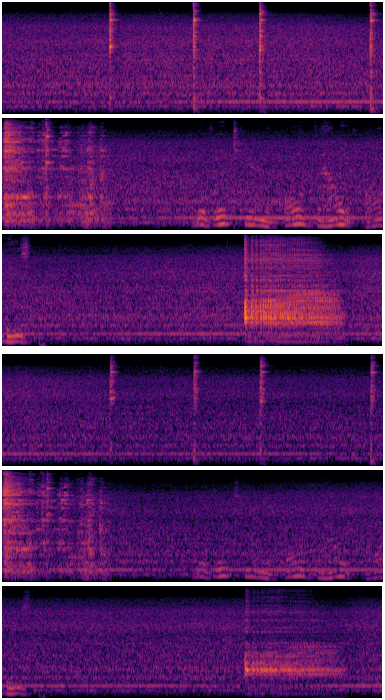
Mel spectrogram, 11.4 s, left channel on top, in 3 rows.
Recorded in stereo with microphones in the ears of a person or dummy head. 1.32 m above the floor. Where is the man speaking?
55° left (ahead or behind), 0.7 m.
